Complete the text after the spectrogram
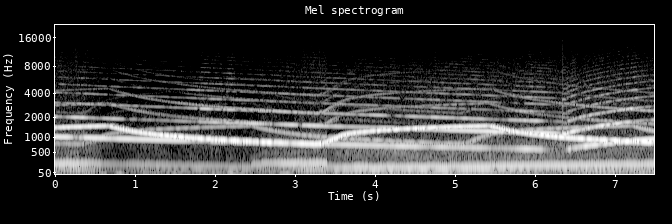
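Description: A fire truck's engine drones as it drives.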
